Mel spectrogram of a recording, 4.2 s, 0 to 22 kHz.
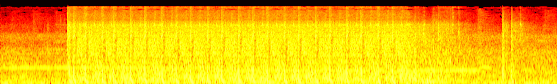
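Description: Rapid, sustained automatic gunfire from M416 and M762 assault rifles in the mobile battle-royale game PUBG Mobile, loud and continuous for about three seconds before stopping, followed by a couple of brief later shots.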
